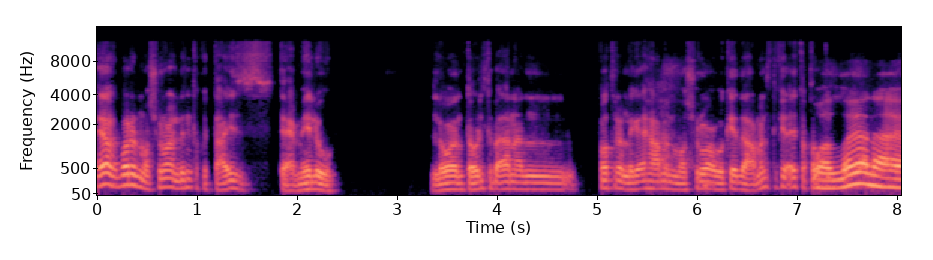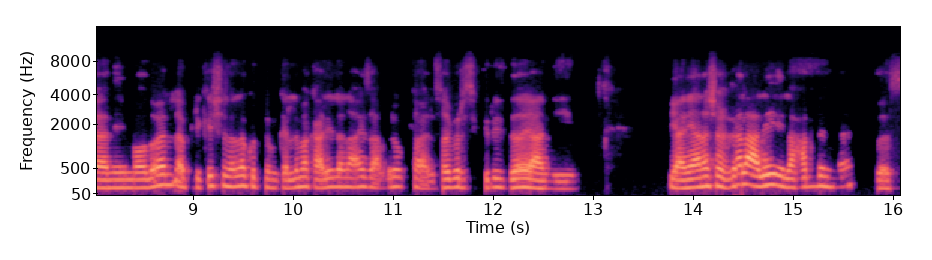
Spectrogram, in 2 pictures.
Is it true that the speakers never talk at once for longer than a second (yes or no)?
yes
